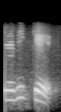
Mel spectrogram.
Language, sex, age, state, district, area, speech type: Sanskrit, female, 18-30, Kerala, Kozhikode, rural, conversation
